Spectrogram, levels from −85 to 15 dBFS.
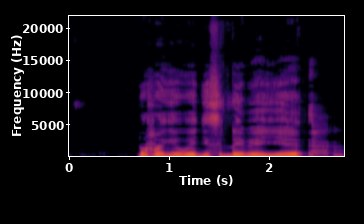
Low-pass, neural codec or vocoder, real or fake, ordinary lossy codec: none; none; real; none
